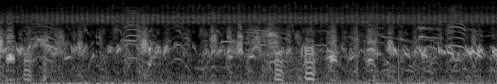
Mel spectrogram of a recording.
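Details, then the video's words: Continuous duck chatter, many birds giving short nasal quacks and squeaky notes over a steady hiss of background noise. "เสียงเป็ดร้อง ก้าบ ก้าบ Duck Sound (Quack Quack)"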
